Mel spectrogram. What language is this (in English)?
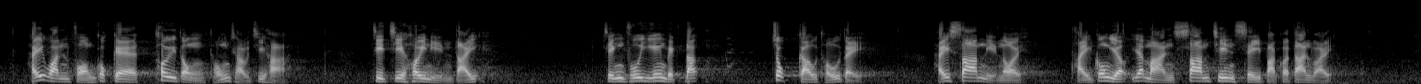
Cantonese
